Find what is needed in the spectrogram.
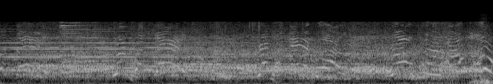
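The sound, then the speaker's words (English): A studio audience cheers loudly and steadily throughout as a man turns to the crowd and raises a cup, with scattered whoops and shouts rising above the dense roar of many voices. “He then turns to the crowd and raises the cup like it's the Holy Grail, garnering cheers typically reserved for a last-second touchdown”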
